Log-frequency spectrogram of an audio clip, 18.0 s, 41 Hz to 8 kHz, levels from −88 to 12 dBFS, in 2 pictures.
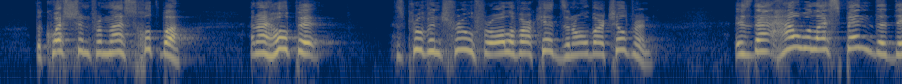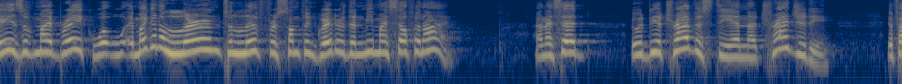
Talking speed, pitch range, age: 200 wpm, 275-345 Hz, 30-49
